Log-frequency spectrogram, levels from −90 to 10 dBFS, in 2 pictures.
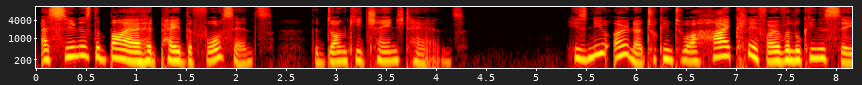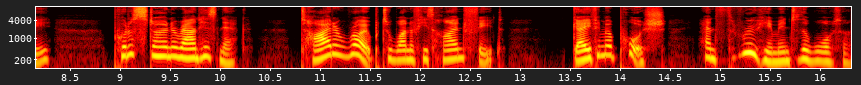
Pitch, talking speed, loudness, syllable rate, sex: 210 Hz, 190 wpm, -21 LUFS, 4.9 syllables/s, female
